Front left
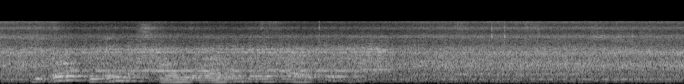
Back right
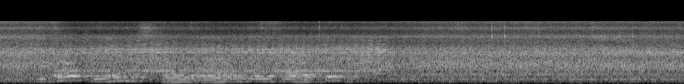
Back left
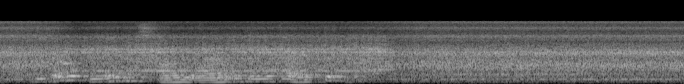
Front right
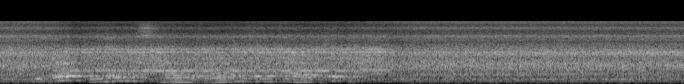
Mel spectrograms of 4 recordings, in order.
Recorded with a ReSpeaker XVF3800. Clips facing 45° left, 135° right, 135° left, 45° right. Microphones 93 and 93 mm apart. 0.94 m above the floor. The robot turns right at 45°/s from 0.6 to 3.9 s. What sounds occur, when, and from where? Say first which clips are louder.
0.3 s a man speaking: front left 2 dB, even; 40° left, 7 m; by 3.6 s 175° left, 7 m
